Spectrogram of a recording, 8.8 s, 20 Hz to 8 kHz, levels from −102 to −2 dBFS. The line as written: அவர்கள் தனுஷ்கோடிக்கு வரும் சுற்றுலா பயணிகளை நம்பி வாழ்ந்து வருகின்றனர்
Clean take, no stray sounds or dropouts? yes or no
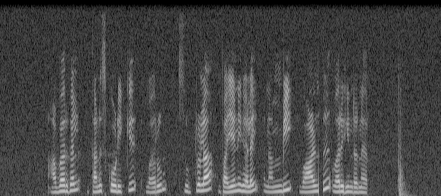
no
